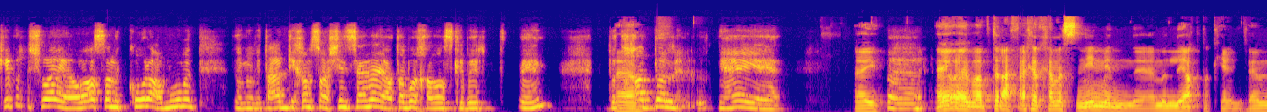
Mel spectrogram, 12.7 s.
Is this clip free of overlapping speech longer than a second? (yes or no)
yes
